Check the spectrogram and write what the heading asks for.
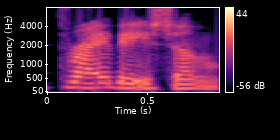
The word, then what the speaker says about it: Thrivation: And you're saying Thrivation, like th H R I V E. Thrive.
